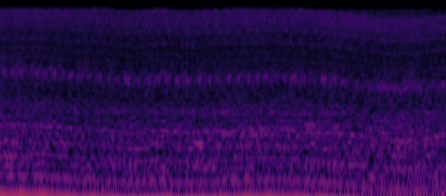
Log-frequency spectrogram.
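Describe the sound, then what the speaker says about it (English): A truck engine idles with a steady, unbroken low drone and a faint knocking texture while the truck is being parked in a garage. "Since we got a garage now, let's park our truck here."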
